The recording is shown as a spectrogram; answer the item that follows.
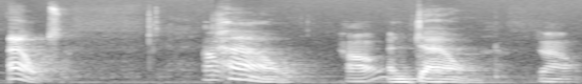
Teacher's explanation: This is a combination of a and u or oo. Now our mouth is closing and the shape of the lips is changing at the same time, rounding a little as we say the sound. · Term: diphthong sounds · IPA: aʊ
